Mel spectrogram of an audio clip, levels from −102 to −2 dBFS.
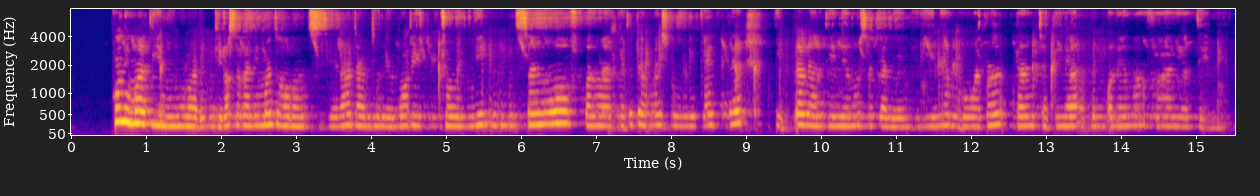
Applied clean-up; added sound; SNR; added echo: neural mask model DeepFilterNet 3.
